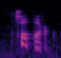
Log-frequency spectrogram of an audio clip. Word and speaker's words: Cetera: Donc ça s'écrit, euh, ça se dit Cetera, c'est ça Cetera. Cetera. Et ça s'écrit C-E-T-E-R-A.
